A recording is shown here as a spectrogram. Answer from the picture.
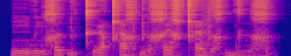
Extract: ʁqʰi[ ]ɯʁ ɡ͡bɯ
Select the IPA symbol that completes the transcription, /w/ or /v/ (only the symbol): v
